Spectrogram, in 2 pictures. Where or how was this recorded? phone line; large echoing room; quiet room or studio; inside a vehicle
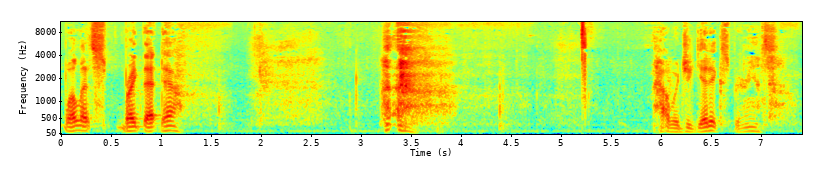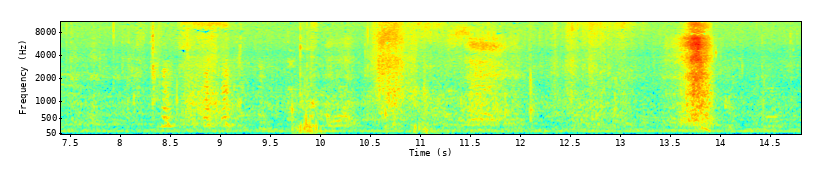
large echoing room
